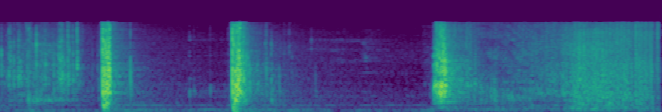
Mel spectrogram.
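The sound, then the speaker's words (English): A match from a matchbox is scraped several times: two sharp, crackling strikes, then a third that flares into a sustained fizzing hiss as it catches and burns. It is used to light paper in a fireplace. No voices. “So I just lit it and I burned it on the paper and now it just set a fire.”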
